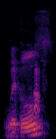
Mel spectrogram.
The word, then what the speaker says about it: Wckls: with that as his last name so it wickles it is it's fine it works there's no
